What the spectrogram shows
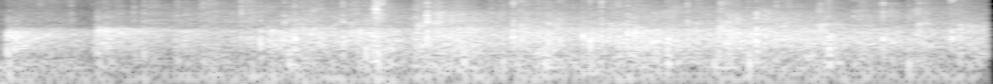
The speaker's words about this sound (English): God, this applause is for you.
